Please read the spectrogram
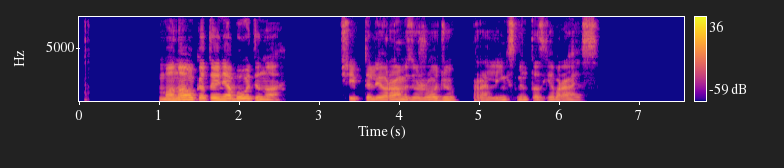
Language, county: Lithuanian, Klaipėda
